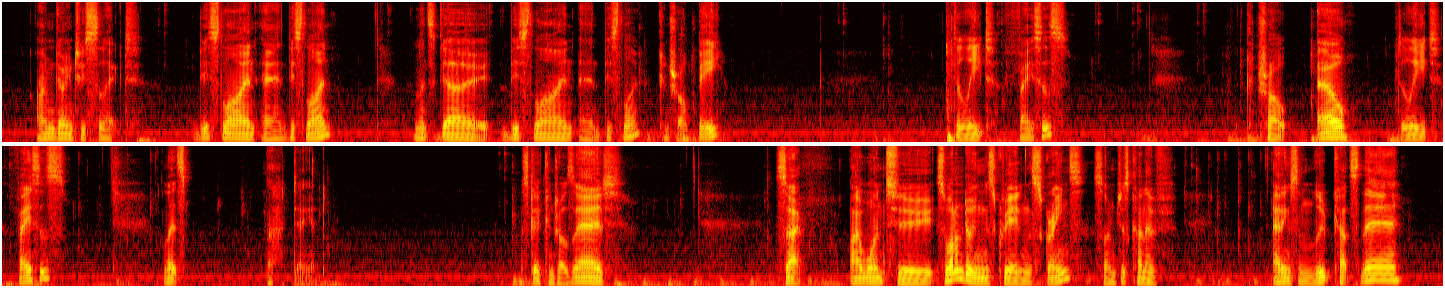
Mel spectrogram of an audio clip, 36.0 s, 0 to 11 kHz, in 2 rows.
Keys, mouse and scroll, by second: 5.6 ctrl+z, 8.5 ctrl+b, 12.0 Delete, 16.4 ctrl+l, 17.4 Delete, 18.4 z, 19.5 a, 22.1 ctrl+r, 24.6 ctrl+z, 25.1 ctrl+z, 25.4 ctrl+z, 25.8 ctrl+z, 26.1 ctrl+z, 26.4 ctrl+z, 26.7 ctrl+z, 27.0 ctrl+z, 27.4 ctrl+z, 28.3 ctrl+r, 30.8 ctrl+r, 33.4 middle click, 33.8-35.0 middle drag.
